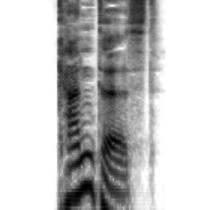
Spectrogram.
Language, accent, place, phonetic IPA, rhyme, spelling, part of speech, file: German, Germany, Berlin, [ˈkantəst], -antəst, kanntest, verb, De-kanntest.ogg
- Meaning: second-person singular preterite of kennen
